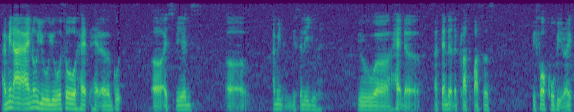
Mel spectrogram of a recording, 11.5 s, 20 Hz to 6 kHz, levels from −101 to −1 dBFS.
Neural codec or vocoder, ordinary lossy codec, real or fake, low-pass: none; none; real; 5.4 kHz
